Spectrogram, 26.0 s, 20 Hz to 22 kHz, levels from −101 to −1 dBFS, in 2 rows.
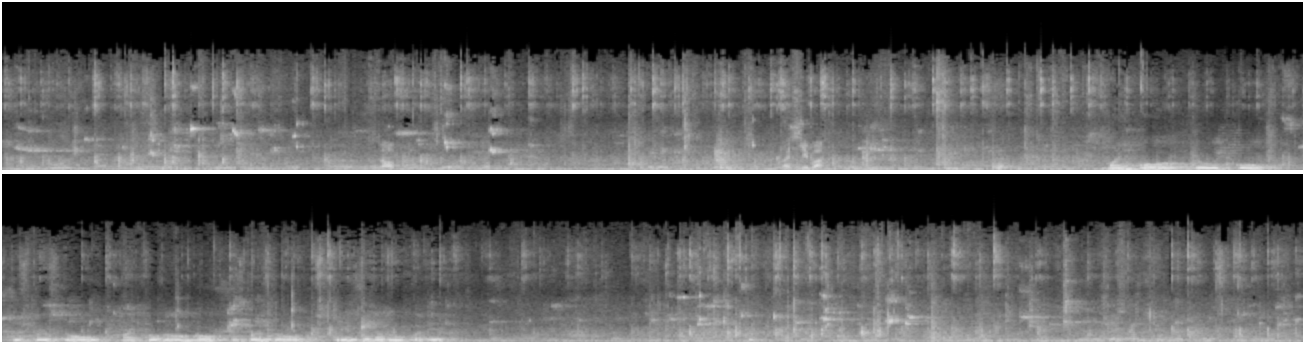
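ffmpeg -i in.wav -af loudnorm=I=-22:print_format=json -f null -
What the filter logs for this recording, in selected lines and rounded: "input_i" : "-22.3",
"input_tp" : "-5.7",
"input_lra" : "8.2",
"input_thresh" : "-32.4",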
